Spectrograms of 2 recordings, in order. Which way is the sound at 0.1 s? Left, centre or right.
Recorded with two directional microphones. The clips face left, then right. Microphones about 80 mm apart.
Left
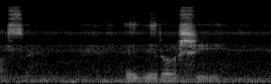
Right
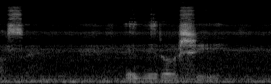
Centre.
